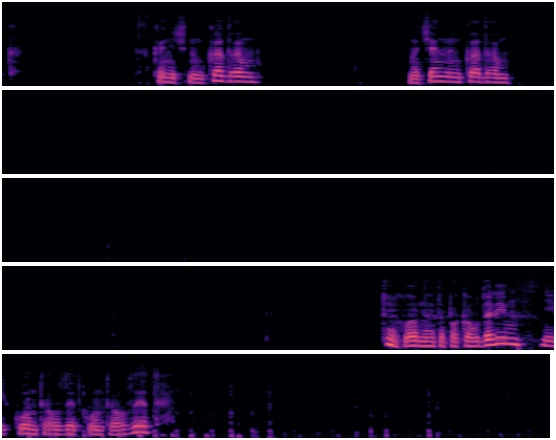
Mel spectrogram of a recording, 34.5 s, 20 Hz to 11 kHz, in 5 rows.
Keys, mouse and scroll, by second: 1.7 click, 4.3 click, 4.9 click, 6.9 click, 15.0 click, 15.9 click, 17.3 click, 18.0 click, 21.9 middle click, 25.5 click, 28.1 ctrl+z, 28.6 ctrl+z, 29.1 ctrl+z, 29.5 ctrl+z, 29.9 ctrl+z, 30.9 ctrl+z, 31.4 ctrl+z, 32.0 ctrl+z, 32.4 ctrl+z, 32.9 ctrl+z, 33.4 ctrl+z, 33.9 ctrl+z.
